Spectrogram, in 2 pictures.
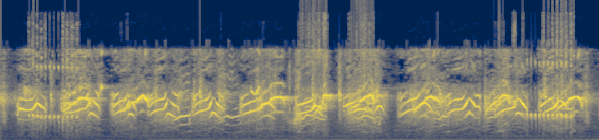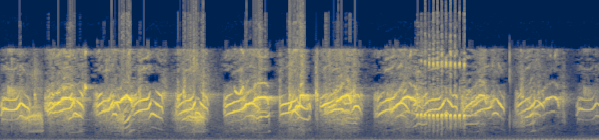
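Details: Long stretch of threatened sunbird and prinia alarm calls: shrill, warbling chatter bursts repeated about twice a second with brief gaps, occasional thin level whistles, over a low hum that begins after a moment.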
